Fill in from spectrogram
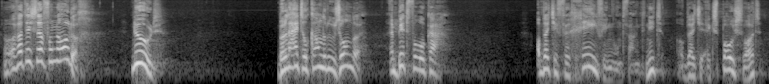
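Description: A man preaching an Easter sermon, swinging between loud bursts and hushed asides, acting out quoted dialogue in character voices. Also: high voice, very animated, normal speed, husky. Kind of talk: lively Easter sermon with personal story.

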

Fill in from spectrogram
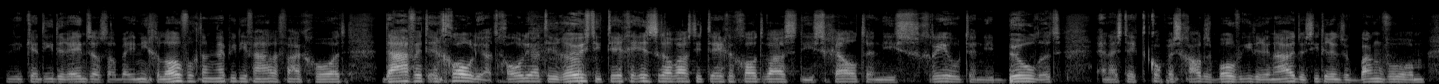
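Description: A man preaching a sermon, telling Bible stories with many restarts, dropping to soft asides and rising to loud emphasis. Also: mid-range voice, level tone, moderate pace.

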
